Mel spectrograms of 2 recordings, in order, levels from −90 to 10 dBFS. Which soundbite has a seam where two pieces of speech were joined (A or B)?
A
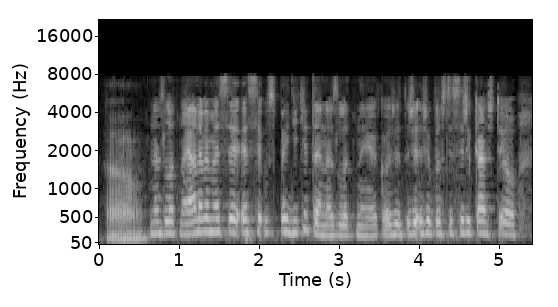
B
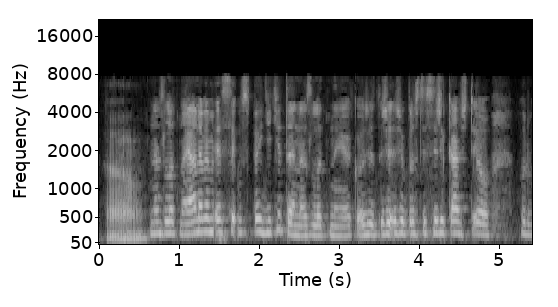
B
